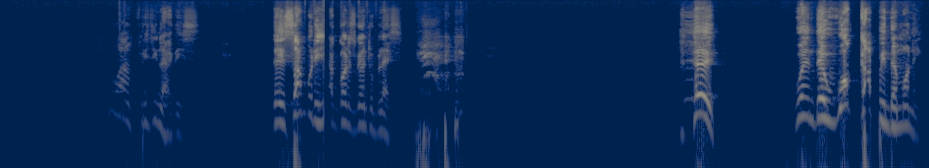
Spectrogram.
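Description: A man preaches with passion into a microphone, his voice booming through loudspeakers.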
